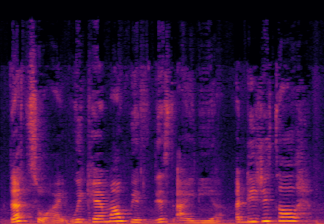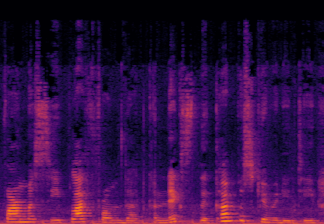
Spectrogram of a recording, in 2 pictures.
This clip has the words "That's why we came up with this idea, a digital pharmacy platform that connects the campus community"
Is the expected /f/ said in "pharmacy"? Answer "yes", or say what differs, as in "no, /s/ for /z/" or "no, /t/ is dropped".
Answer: yes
